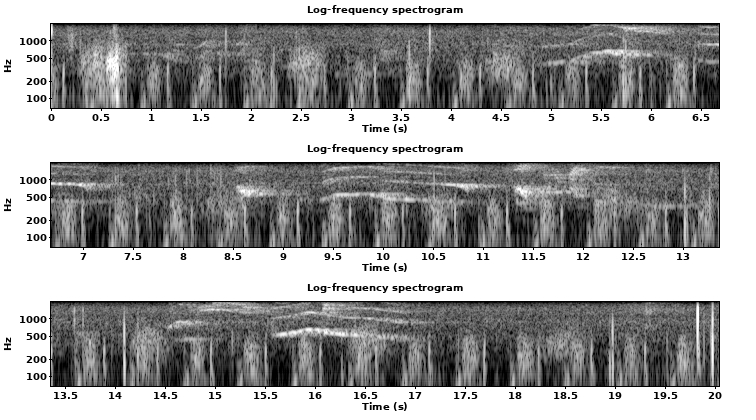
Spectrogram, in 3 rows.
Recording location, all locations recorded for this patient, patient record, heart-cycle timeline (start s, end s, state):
pulmonary valve (PV)
aortic valve (AV)+pulmonary valve (PV)+tricuspid valve (TV)+mitral valve (MV)
#Age: Child
#Sex: Male
#Height: 108.0 cm
#Weight: 18.6 kg
#Pregnancy status: False
#Murmur: Present
#Murmur locations: aortic valve (AV)+mitral valve (MV)+pulmonary valve (PV)+tricuspid valve (TV)
#Most audible location: aortic valve (AV)
#Systolic murmur timing: Mid-systolic
#Systolic murmur shape: Diamond
#Systolic murmur grading: III/VI or higher
#Systolic murmur pitch: Medium
#Systolic murmur quality: Harsh
#Diastolic murmur timing: nan
#Diastolic murmur shape: nan
#Diastolic murmur grading: nan
#Diastolic murmur pitch: nan
#Diastolic murmur quality: nan
#Outcome: Abnormal
#Campaign: 2015 screening campaign
0.00	0.77	unannotated
0.77	0.84	diastole
0.84	0.96	S1
0.96	1.10	systole
1.10	1.24	S2
1.24	1.35	diastole
1.35	1.47	S1
1.47	1.66	systole
1.66	1.74	S2
1.74	1.92	diastole
1.92	2.01	S1
2.01	2.18	systole
2.18	2.25	S2
2.25	2.43	diastole
2.43	2.54	S1
2.54	2.70	systole
2.70	2.77	S2
2.77	2.96	diastole
2.96	3.14	S1
3.14	3.22	systole
3.22	3.32	S2
3.32	3.45	diastole
3.45	3.56	S1
3.56	3.74	systole
3.74	3.82	S2
3.82	4.01	diastole
4.01	4.09	S1
4.09	4.26	systole
4.26	4.36	S2
4.36	4.53	diastole
4.53	4.62	S1
4.62	4.78	systole
4.78	4.88	S2
4.88	5.08	diastole
5.08	5.22	S1
5.22	5.32	systole
5.32	5.42	S2
5.42	5.60	diastole
5.60	5.68	S1
5.68	5.86	systole
5.86	5.96	S2
5.96	6.15	diastole
6.15	6.22	S1
6.22	6.40	systole
6.40	6.50	S2
6.50	6.72	diastole
6.72	6.79	S1
6.79	6.96	systole
6.96	7.06	S2
7.06	7.25	diastole
7.25	7.34	S1
7.34	7.50	systole
7.50	7.60	S2
7.60	7.79	diastole
7.79	7.88	S1
7.88	8.06	systole
8.06	8.14	S2
8.14	8.34	diastole
8.34	8.42	S1
8.42	8.58	systole
8.58	8.68	S2
8.68	8.85	diastole
8.85	8.94	S1
8.94	9.12	systole
9.12	9.22	S2
9.22	9.38	diastole
9.38	9.48	S1
9.48	9.64	systole
9.64	9.74	S2
9.74	9.91	diastole
9.91	10.01	S1
10.01	10.16	systole
10.16	10.25	S2
10.25	10.45	diastole
10.45	10.53	S1
10.53	10.68	systole
10.68	10.77	S2
10.77	10.96	diastole
10.96	11.05	S1
11.05	11.20	systole
11.20	11.32	S2
11.32	11.48	diastole
11.48	11.60	S1
11.60	11.76	systole
11.76	11.86	S2
11.86	12.04	diastole
12.04	12.12	S1
12.12	12.30	systole
12.30	12.40	S2
12.40	12.55	diastole
12.55	12.63	S1
12.63	12.80	systole
12.80	12.90	S2
12.90	13.08	diastole
13.08	13.24	S1
13.24	13.32	systole
13.32	13.42	S2
13.42	13.60	diastole
13.60	13.68	S1
13.68	13.86	systole
13.86	13.96	S2
13.96	14.15	diastole
14.15	14.21	S1
14.21	14.41	systole
14.41	14.48	S2
14.48	14.69	diastole
14.69	14.78	S1
14.78	14.96	systole
14.96	15.04	S2
15.04	15.23	diastole
15.23	15.30	S1
15.30	15.48	systole
15.48	15.58	S2
15.58	15.78	diastole
15.78	15.84	S1
15.84	16.02	systole
16.02	16.12	S2
16.12	16.34	diastole
16.34	16.50	S1
16.50	16.58	systole
16.58	16.68	S2
16.68	16.88	diastole
16.88	16.94	S1
16.94	17.12	systole
17.12	17.22	S2
17.22	17.39	diastole
17.39	17.49	S1
17.49	17.66	systole
17.66	17.76	S2
17.76	17.96	diastole
17.96	18.05	S1
18.05	18.20	systole
18.20	18.30	S2
18.30	18.50	diastole
18.50	18.66	S1
18.66	18.74	systole
18.74	18.84	S2
18.84	19.04	diastole
19.04	19.22	S1
19.22	19.30	systole
19.30	19.38	S2
19.38	19.56	diastole
19.56	20.05	unannotated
